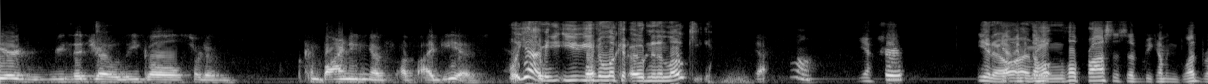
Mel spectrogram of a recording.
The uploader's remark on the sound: Troth Skype Moot. We managed to stuff almost 10 people into a single audio chat room to talk about the Ancestors.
